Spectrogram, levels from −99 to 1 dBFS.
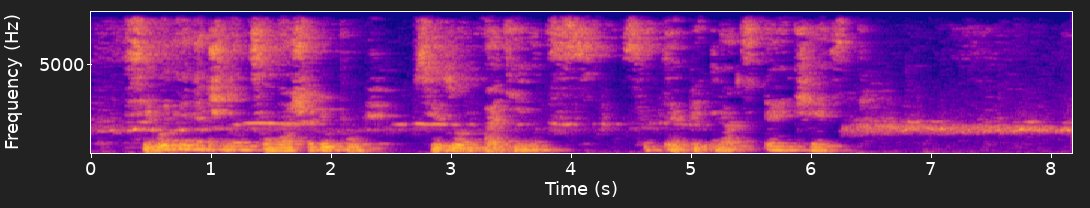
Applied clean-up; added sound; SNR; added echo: classical method WPE with log-MMSE.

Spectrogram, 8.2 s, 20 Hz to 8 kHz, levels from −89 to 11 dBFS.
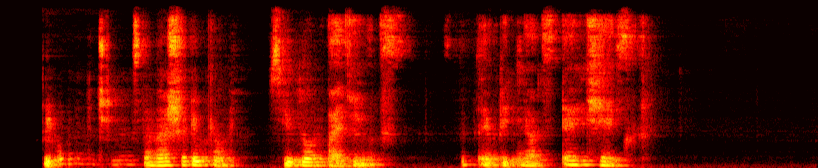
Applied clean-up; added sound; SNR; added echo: neural mask model DeepFilterNet 3.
